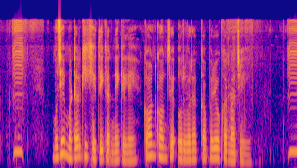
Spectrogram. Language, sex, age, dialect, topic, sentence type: Hindi, male, 25-30, Garhwali, agriculture, question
